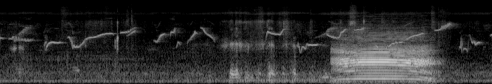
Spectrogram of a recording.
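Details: Small birds chirp and twitter over a quiet rural background, then a fat cow from a tame herd, herded in the afternoon and calling the female, gives one loud moo lasting about a second.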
